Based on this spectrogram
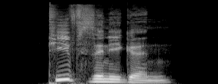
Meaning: inflection of tiefsinnig: 1. strong genitive masculine/neuter singular 2. weak/mixed genitive/dative all-gender singular 3. strong/weak/mixed accusative masculine singular 4. strong dative plural
- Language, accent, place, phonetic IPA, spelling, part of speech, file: German, Germany, Berlin, [ˈtiːfˌzɪnɪɡn̩], tiefsinnigen, adjective, De-tiefsinnigen.ogg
